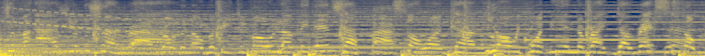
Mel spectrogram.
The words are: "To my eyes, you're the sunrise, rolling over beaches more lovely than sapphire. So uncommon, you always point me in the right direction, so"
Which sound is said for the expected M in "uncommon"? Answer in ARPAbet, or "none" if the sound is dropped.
none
